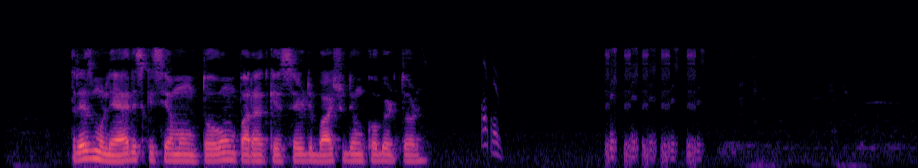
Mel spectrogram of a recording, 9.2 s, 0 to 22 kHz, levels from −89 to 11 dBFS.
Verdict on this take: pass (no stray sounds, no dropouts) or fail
fail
